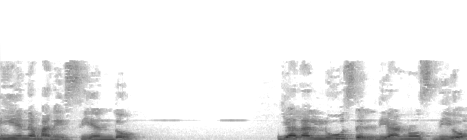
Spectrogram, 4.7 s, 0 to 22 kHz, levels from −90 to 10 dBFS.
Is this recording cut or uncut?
uncut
